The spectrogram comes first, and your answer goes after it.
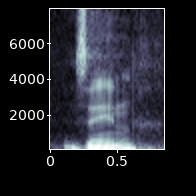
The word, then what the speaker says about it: Zain: Zain, even though it looks like an I, but it's pronounced Z.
